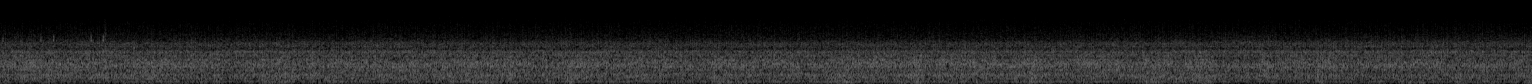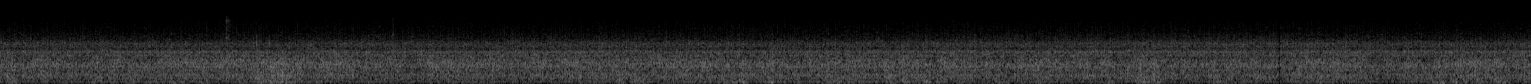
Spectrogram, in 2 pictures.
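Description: Steady driving noise inside a car cabin cruising at about 90 km/h on wet asphalt: tyre hiss and engine running at a constant pace, with no change in speed.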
